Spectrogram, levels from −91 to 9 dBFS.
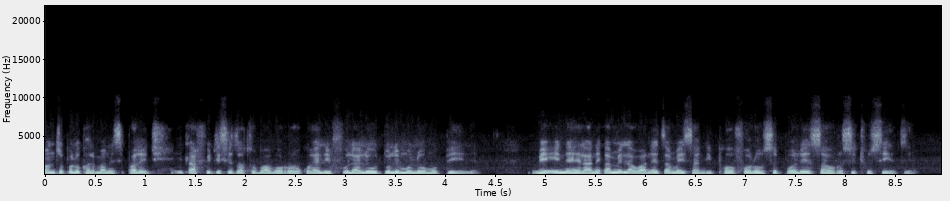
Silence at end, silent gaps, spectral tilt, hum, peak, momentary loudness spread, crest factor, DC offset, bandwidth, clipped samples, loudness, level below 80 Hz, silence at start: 0.25 s; none; -7 dB/octave; none; -4 dBFS; 9 LU; 16 dB; under 0.1%; 7.2 kHz; under 0.1%; -20 LUFS; -62 dBFS; 0 s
